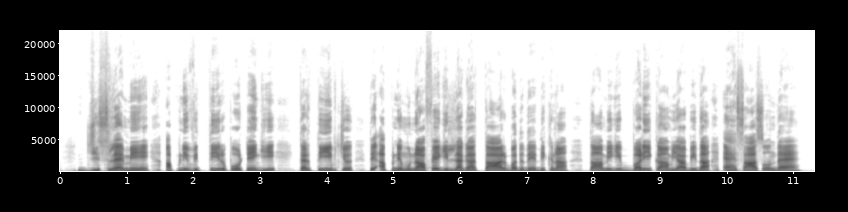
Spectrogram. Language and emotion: Dogri, happy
